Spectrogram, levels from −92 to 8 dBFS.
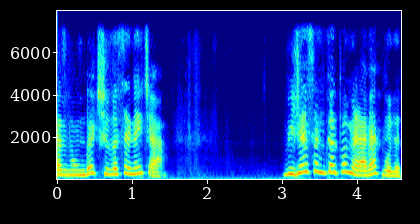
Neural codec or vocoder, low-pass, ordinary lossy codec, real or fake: codec, 16 kHz, 2 kbps, FreqCodec, smaller model; 7.2 kHz; none; fake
